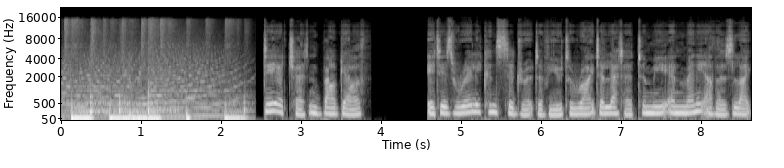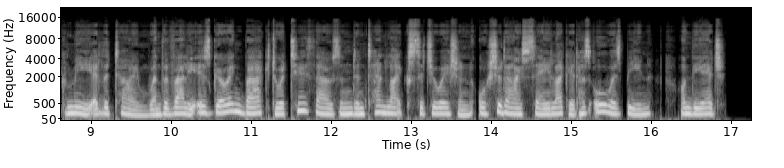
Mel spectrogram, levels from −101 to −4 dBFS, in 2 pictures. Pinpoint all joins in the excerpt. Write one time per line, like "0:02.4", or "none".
0:02.2
0:09.3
